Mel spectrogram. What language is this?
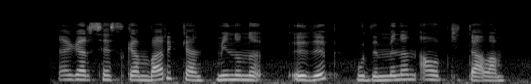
Bashkir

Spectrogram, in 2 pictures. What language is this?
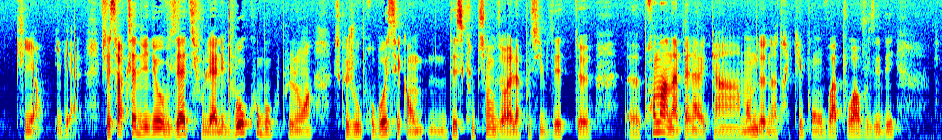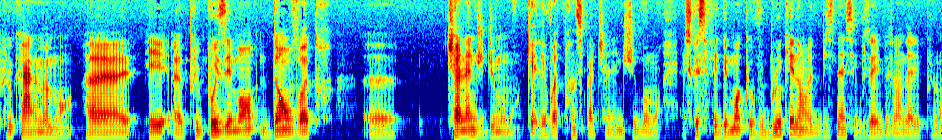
French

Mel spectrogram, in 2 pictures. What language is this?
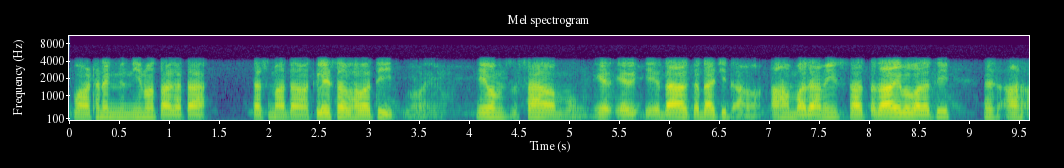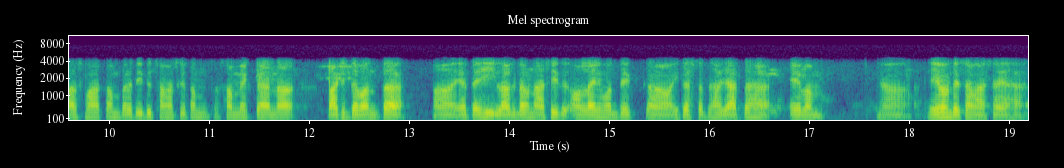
Sanskrit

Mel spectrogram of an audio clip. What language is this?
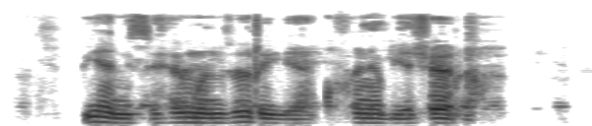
Swahili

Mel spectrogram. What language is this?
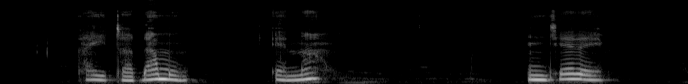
Masai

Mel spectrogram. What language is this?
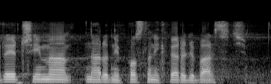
Serbian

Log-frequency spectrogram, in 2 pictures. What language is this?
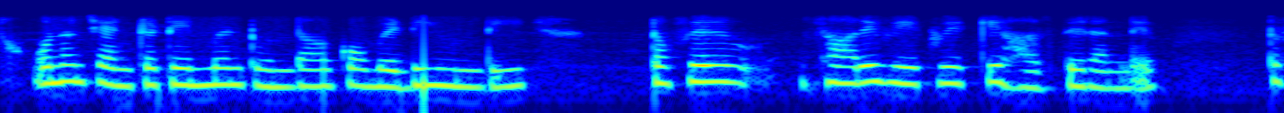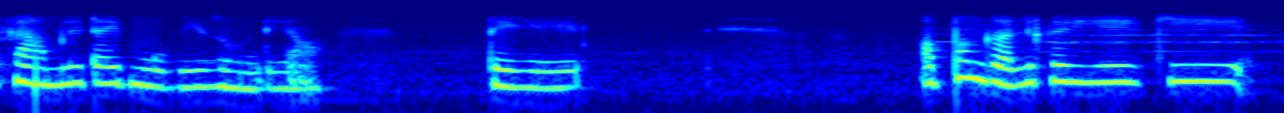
Punjabi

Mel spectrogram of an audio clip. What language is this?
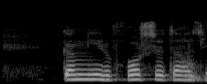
Icelandic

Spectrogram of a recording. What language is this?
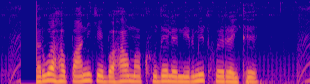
Chhattisgarhi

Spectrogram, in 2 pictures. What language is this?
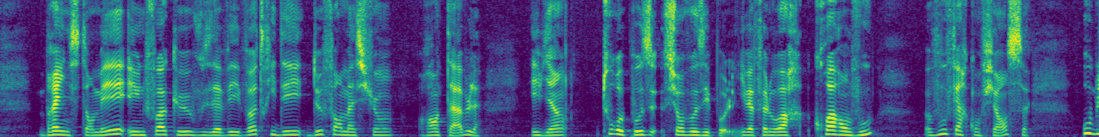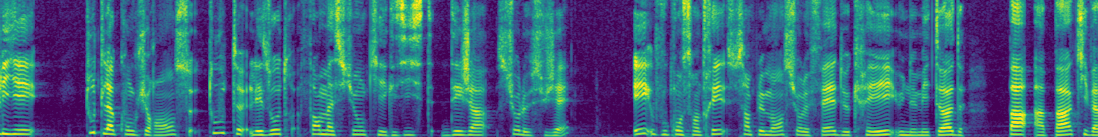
French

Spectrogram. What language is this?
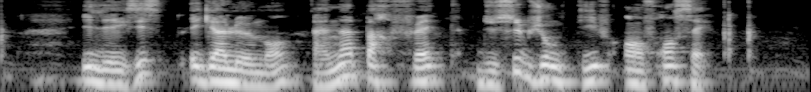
French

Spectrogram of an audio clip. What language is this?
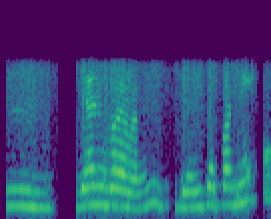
Nepali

